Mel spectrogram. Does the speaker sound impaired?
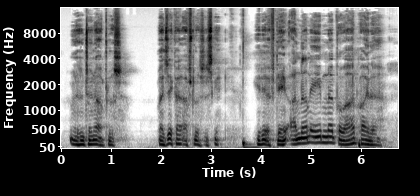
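Yes: Parkinson's disease; Parkinson's disease diagnosed about 20 years ago, slowed movements, limits daily routine, needs much training.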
